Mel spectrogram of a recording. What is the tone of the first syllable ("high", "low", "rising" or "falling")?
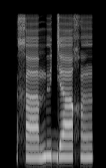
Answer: low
